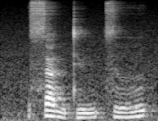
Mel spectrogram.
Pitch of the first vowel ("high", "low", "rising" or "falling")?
falling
